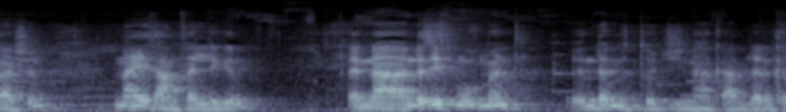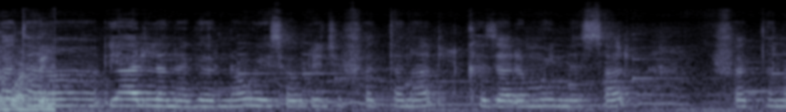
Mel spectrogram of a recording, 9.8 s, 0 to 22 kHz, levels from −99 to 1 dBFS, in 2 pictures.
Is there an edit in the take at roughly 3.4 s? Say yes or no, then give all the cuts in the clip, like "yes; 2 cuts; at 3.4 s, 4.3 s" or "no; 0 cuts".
no; 1 cut; at 5.2 s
